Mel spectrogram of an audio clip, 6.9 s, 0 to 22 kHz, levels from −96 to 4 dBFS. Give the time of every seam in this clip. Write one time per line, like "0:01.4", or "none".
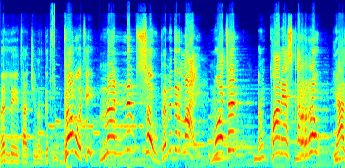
0:01.1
